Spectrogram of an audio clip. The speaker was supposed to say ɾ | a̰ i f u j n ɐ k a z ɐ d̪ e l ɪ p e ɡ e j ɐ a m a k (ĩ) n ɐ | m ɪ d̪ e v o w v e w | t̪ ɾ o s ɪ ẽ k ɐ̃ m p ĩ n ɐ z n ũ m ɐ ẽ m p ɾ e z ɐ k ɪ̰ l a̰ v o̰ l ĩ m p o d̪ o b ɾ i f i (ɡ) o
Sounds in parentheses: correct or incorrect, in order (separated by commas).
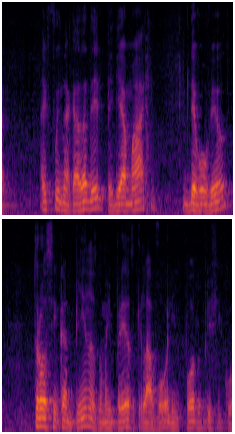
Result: incorrect, incorrect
